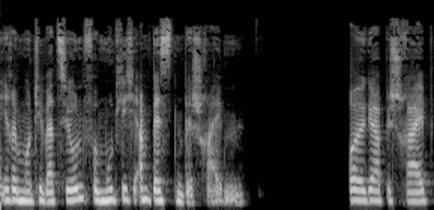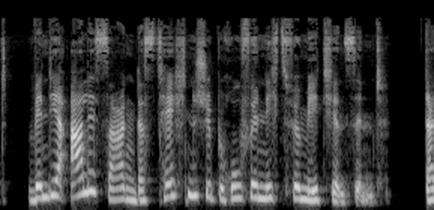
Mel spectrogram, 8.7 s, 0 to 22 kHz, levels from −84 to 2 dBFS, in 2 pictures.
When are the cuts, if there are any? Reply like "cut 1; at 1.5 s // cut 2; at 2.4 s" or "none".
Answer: cut 1; at 3.0 s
